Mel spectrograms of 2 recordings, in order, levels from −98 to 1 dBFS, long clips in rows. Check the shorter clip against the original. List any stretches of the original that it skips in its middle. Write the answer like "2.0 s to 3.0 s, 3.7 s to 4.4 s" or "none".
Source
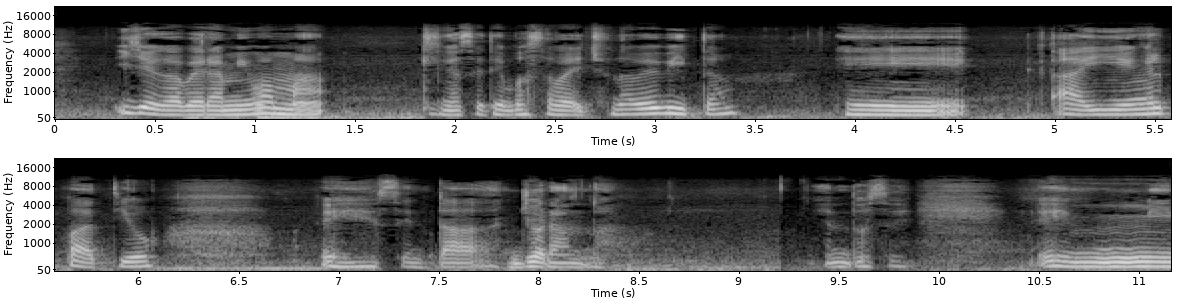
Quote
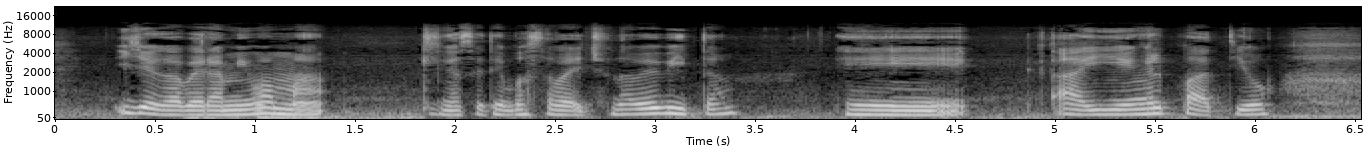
none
